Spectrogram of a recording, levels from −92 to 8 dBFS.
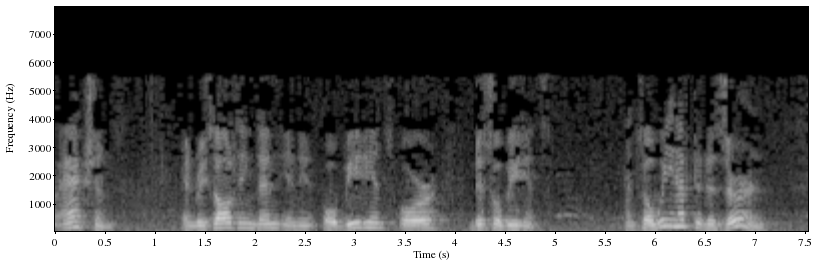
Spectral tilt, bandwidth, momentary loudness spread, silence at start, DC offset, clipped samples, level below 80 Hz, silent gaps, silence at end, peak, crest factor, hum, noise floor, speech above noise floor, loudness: -11.5 dB/octave; 5.8 kHz; 13 LU; 0 s; under 0.1%; under 0.1%; -52 dBFS; none; 0.3 s; -4 dBFS; 18 dB; none; -46 dBFS; 25 dB; -22 LUFS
